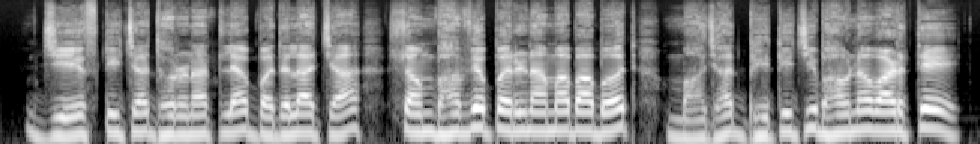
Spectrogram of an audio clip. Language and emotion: Marathi, fearful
